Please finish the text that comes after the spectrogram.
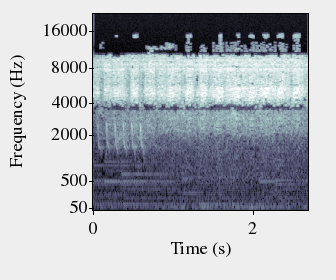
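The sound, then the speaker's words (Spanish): A cicada sings in a continuous, shrill, high-pitched buzz that holds steady and loud throughout. Faint chirps briefly come through at the start, and no one speaks. “Vamos a escuchar lo que es el de la cigarra.”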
